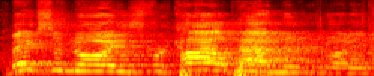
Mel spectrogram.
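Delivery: high-pitched stage introduction; announcer introduction. Real, not acted. Host welcoming the headliner at a Christmas party, announcer call.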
